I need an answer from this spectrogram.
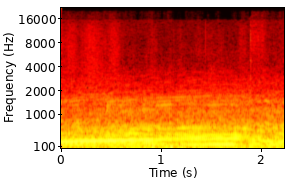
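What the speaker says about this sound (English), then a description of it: "when I then hit the throttle all the way through, you will see that the combustion engine is being activated" A Porsche Cayenne Hybrid plug-in hybrid accelerates at full throttle with its combustion engine running, a loud, steady engine drone that rises smoothly in pitch, heard from inside the car with no talking.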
